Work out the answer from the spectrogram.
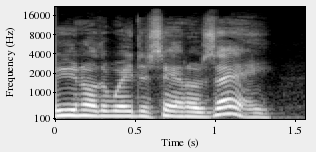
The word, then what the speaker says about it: San Jose: know the way to san jose the j is pronounced as an h so whenever you see anything latino and it's got a j you pronounce it as h and basically he said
